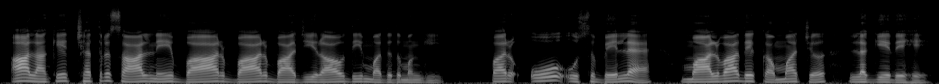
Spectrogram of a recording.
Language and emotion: Dogri, neutral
